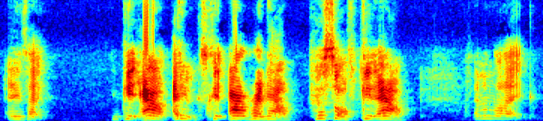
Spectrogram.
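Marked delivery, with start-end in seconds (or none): 1.2-4.1 loud angry shout, barking orders; furious yelling. Retold or imitated. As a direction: throw her out at full volume. Brother caught, yelling her out.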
